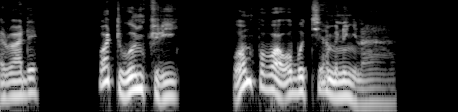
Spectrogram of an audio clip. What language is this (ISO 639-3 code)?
aka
